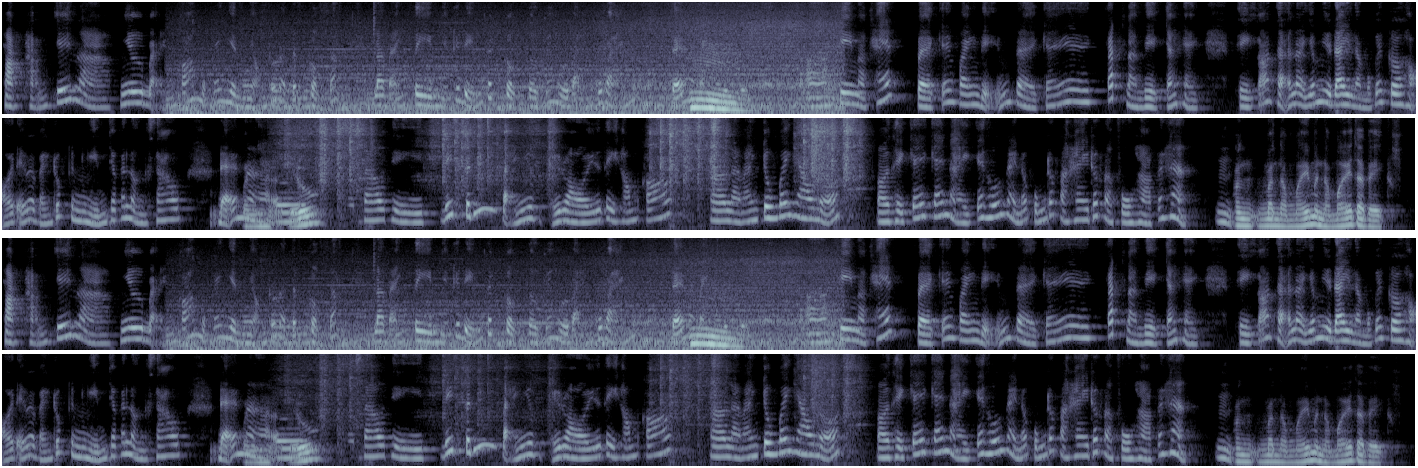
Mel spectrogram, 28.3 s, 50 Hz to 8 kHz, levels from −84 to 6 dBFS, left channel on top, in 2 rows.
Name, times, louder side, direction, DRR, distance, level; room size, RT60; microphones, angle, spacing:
voice 1, 0.0-3.4 3.7-6.4 6.7-7.1 7.6-7.7 8.0-17.2 17.7-20.9 21.2-22.5 22.9-26.0 26.3-26.5, equal, ahead, 0.6 m, -30 dB
sound 1, 1.6-8.4, left 1 dB, 20° left, 1.5 m, -32 dB
voice 2, 6.9-7.5 16.5-17.4 26.5-28.1, left 3 dB, 85° left, 0.6 m, -24 dB
sound 2, 16.8-17.9 18.3-19.7 20.6-21.5 22.1-22.8, left 10 dB, 45° left, 0.8 m, -35 dB
21.5 x 9.6 x 4.0 m
head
